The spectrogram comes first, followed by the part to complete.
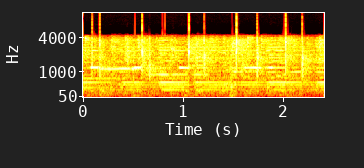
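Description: Tap shoes striking the floor in a quick, uneven run of taps, over a live flute playing held notes and piano accompaniment.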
